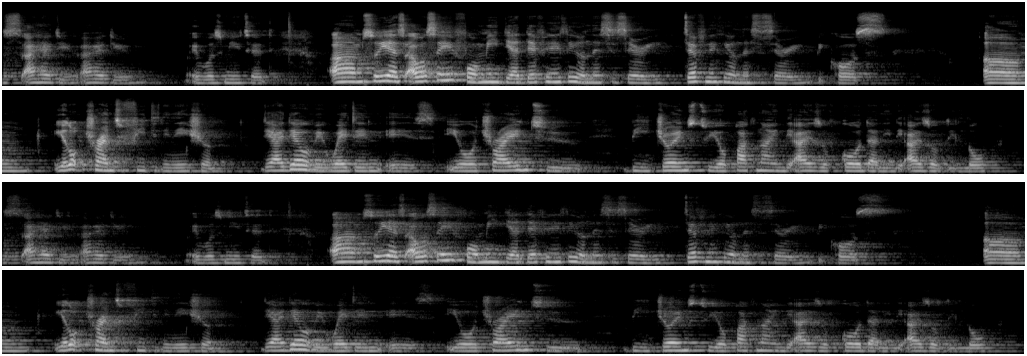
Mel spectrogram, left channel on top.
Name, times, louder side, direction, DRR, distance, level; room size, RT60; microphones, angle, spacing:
voice 1, 0.0-1.4 1.8-8.8 9.8-12.4 12.8-16.0 16.4-20.1, left 3 dB, 55° left, 9 dB, 1.2 m, -25 dB
27.0 x 12.0 x 8.1 m, 1.2 s
head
